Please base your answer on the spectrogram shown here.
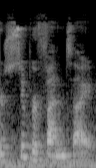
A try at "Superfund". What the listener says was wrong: It's not super fun. Put a D on it.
